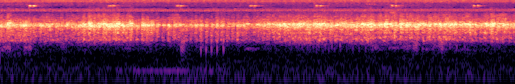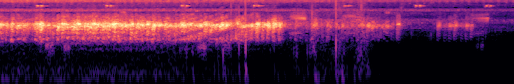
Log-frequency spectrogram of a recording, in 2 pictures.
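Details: Thai frogs croaking after dark, a loud, busy chorus of quick repeated rattles that runs for about eight seconds, then drops away sharply and trails off into near quiet.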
